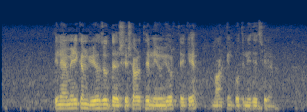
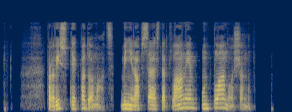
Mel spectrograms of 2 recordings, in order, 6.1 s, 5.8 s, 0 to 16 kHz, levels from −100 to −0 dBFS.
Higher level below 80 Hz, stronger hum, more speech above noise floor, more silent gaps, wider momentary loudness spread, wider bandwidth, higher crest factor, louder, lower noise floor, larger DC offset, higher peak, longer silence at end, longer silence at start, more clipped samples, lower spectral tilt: about the same, -58 dBFS vs -54 dBFS; neither; about the same, 29 dB vs 27 dB; second, none vs 2.29-2.41 s; about the same, 11 LU vs 13 LU; about the same, 7.6 kHz vs 7.8 kHz; about the same, 16 dB vs 20 dB; about the same, -17 LUFS vs -19 LUFS; about the same, -46 dBFS vs -46 dBFS; neither; about the same, -2 dBFS vs 0 dBFS; second, 0.6 s vs 0.85 s; first, 1.05 s vs 0.75 s; neither; about the same, -7 dB/octave vs -6 dB/octave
